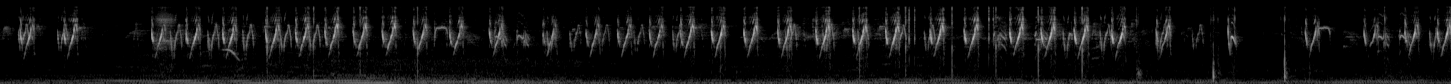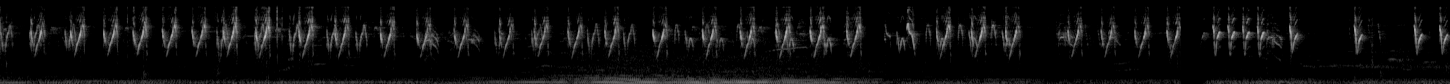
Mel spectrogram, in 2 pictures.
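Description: Bar-winged prinia (ciblek) singing a fast, nearly unbroken string of sharp, high chirps. It pauses briefly about a second in and a few times near the end.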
